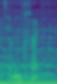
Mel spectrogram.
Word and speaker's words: Kring: Yeah, Tim Kring. – Mm-hmm. – So I was saying the name right. – Right. K R I N G.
